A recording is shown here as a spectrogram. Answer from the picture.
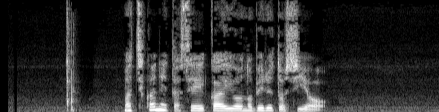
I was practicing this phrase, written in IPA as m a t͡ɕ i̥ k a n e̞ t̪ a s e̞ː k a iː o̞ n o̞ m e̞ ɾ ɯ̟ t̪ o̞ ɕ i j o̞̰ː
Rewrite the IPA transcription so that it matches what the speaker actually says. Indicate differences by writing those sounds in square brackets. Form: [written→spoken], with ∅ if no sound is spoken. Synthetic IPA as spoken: m a t͡ɕ i̥ k a n e̞ t̪ a s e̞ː k a [iː→i] o̞ n o̞ [m→b] e̞ ɾ ɯ̟ t̪ o̞ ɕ i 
